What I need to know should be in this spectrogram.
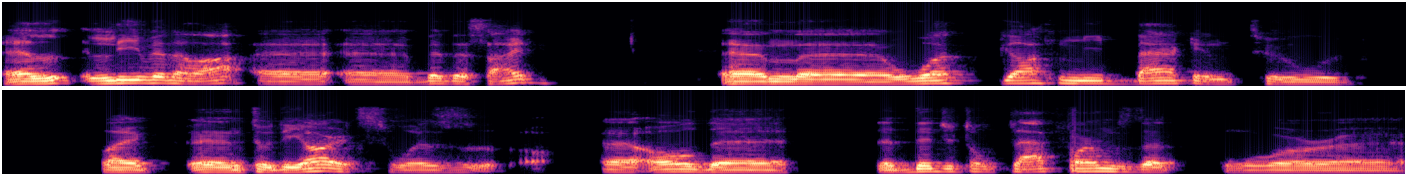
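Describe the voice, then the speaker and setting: A man with a Quebec accent speaks at a very slow pace with long, frequent pauses. His voice is fairly low, his intonation fairly even. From Quebec, South Shore of Montreal. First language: French. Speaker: artist. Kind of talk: interview. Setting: podcast recording. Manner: halting, many fillers.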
